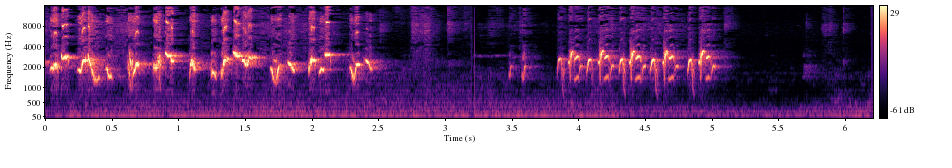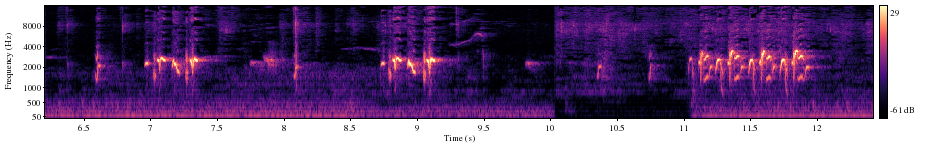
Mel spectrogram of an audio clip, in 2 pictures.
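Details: Yellow-vented bulbul giving a lively fighting call meant to provoke other bulbuls: bursts of bubbly, warbling chattered notes about two seconds long, separated by short pauses and shorter phrases, over a steady low hum.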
